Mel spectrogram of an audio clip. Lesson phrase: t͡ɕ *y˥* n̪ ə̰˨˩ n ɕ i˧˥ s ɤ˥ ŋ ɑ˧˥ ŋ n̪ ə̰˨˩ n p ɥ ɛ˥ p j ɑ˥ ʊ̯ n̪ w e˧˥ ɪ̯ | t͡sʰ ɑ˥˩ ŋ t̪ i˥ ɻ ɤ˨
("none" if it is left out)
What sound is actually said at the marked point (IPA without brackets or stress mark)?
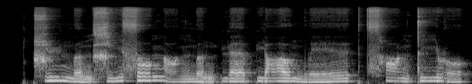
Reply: y˥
